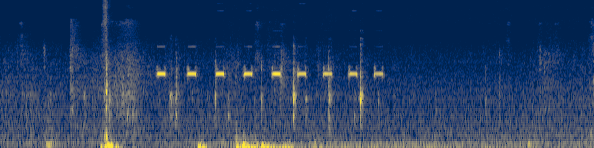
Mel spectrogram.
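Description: Car's parking sensor beeping in a quick series of short, even high beeps, about three a second, warning of an obstacle close by, over the low rumble of the car's cabin. A single thump comes about a second in.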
